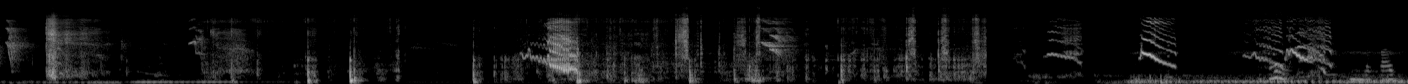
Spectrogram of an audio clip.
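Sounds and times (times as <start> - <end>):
parrot squawking: 10.2 - 11.8, 12.4 - 13.5.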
